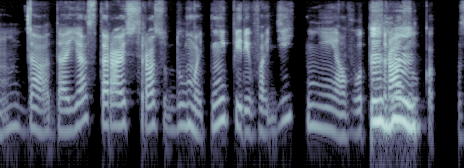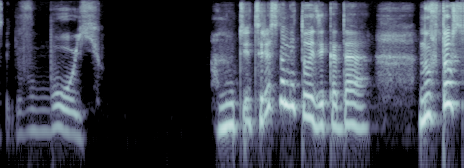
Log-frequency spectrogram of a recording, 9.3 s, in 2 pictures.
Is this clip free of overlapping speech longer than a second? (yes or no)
yes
